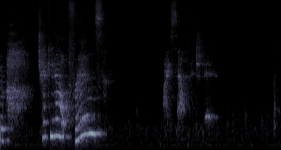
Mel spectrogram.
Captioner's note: gasps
